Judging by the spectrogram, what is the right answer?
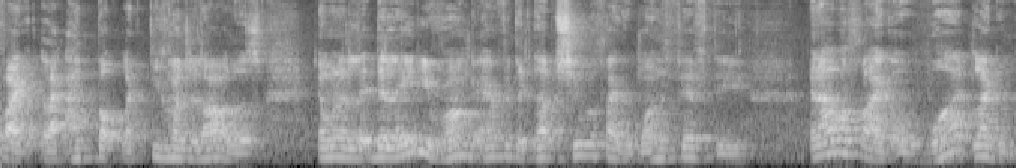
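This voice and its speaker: Young male vlogger, worn out and rambling, mid-pitch, roomy far-off sound with faint hiss. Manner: rambling, apologetic, many fillers. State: tired, full from eating. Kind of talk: casual chat to camera.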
